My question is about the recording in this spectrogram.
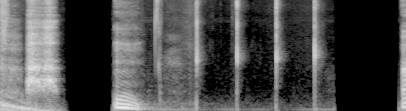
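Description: A man snapping his fingers five times in an even rhythm, about two to three snaps a second, just after a short voiced sound from him.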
